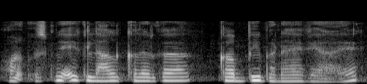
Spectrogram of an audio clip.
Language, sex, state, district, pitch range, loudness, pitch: Hindi, male, Meghalaya, West Garo Hills, 155-180 Hz, -18 LUFS, 170 Hz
